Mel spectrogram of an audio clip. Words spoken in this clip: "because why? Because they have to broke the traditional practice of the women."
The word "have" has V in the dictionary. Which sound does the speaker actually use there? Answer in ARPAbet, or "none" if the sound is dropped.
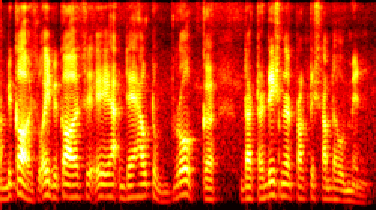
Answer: W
